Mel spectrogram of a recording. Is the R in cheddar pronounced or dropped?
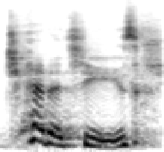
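dropped. It is said in a Maine accent, with the R dropped.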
